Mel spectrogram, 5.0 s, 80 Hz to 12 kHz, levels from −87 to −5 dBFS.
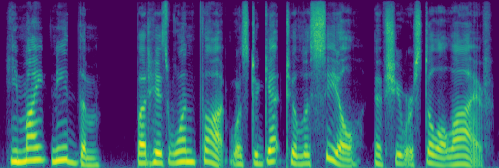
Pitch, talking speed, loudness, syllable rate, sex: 185 Hz, 215 wpm, -16 LUFS, 5.4 syllables/s, female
